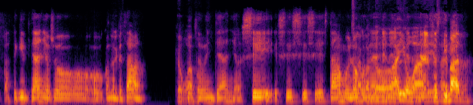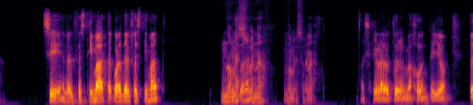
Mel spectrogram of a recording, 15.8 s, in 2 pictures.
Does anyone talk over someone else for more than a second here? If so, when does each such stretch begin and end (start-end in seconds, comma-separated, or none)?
5.8-7.7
